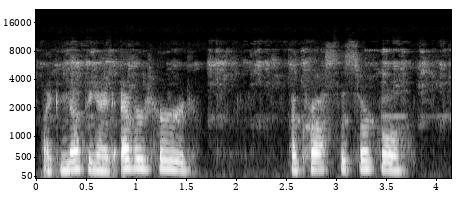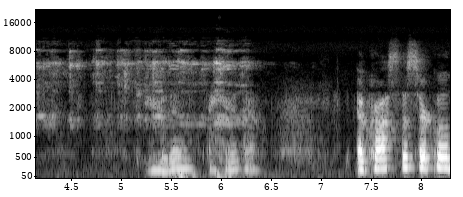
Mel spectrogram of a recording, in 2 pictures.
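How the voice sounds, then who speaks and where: Over slight background noise in a rough recording, a woman with a medium-pitched voice gives an expressive children's book reading. She acts out the exclamations with animation and stops to chat with the young listeners and ask them things.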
